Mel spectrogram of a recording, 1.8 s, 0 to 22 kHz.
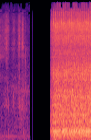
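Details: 2005 Dodge Neon SXT 2.0L after cylinder head replacement, fuel rail re-primed: after a moment the engine catches and settles into a loud, steady, even idle with no knocks or misses; healthy.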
